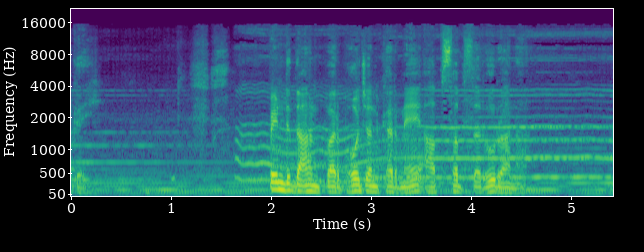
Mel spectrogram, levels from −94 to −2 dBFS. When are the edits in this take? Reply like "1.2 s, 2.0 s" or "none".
none

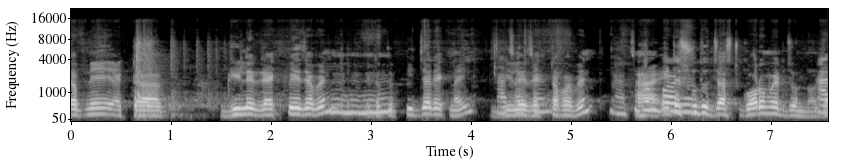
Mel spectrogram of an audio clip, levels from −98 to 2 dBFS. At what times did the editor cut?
5.6 s

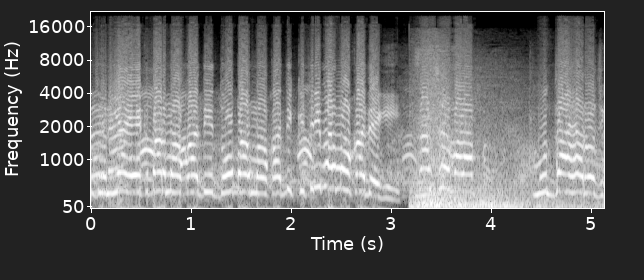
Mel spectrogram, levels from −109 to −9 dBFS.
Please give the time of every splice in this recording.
3.2 s

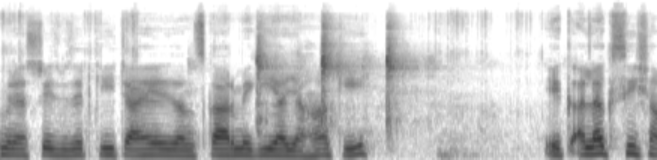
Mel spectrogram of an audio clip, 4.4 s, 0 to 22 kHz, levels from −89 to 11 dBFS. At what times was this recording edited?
none

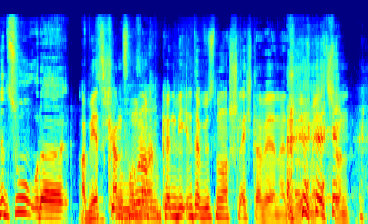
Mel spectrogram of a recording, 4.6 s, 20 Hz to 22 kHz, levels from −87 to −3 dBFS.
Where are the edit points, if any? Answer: 0.9 s

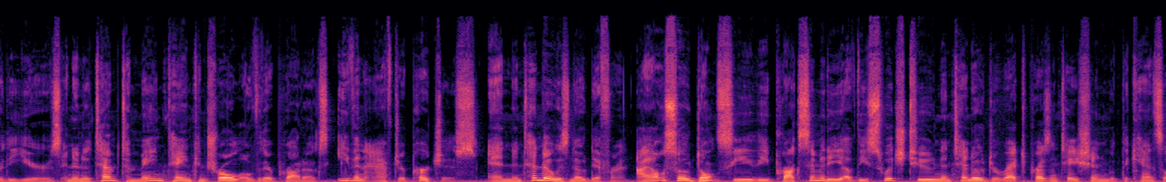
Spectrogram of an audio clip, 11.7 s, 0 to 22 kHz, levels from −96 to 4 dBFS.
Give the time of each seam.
6.2 s

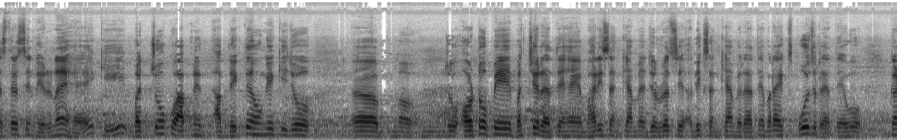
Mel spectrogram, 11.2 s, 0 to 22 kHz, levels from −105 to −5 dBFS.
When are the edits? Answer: none

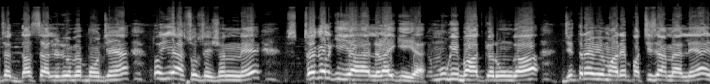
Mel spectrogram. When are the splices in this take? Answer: 4.4 s

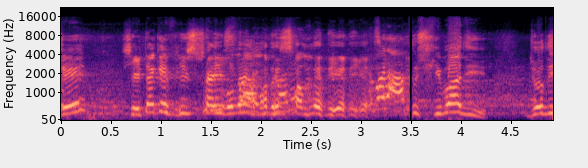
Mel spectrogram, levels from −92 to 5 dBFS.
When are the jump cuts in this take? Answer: 3.2 s

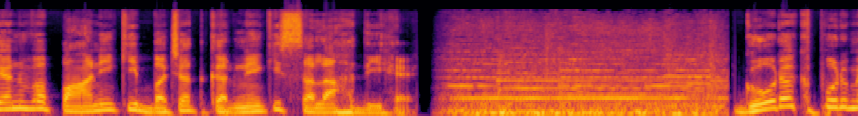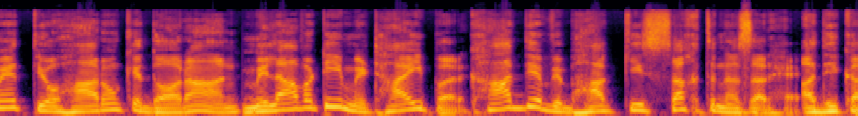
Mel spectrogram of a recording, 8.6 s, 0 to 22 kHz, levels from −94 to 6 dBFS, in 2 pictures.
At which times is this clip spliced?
2.2 s, 3.6 s

